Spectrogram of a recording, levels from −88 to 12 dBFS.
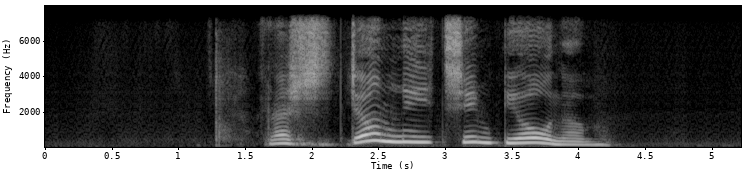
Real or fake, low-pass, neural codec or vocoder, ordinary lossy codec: fake; 7.2 kHz; codec, 16 kHz, 1 kbps, FunCodec, trained on Chinese and English, 50 frames a second; none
